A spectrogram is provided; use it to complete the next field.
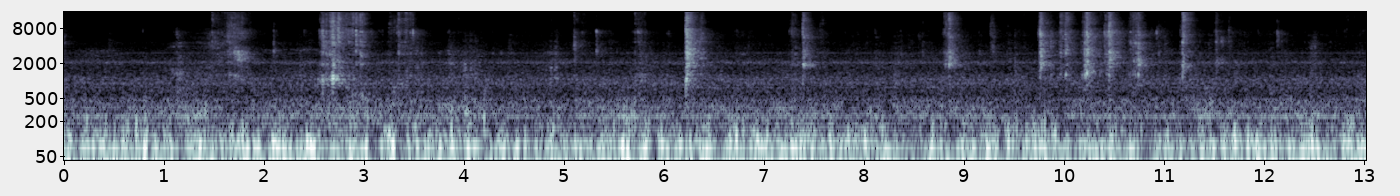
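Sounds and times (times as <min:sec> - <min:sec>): low steady hum: 0:00.0 - 0:13.0
crisp shells cracking: 0:09.7 - 0:11.7.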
